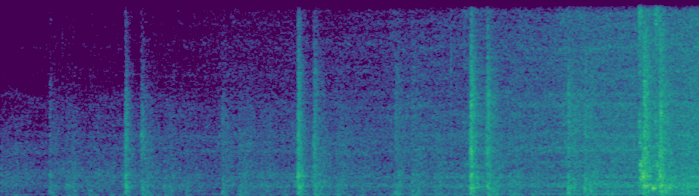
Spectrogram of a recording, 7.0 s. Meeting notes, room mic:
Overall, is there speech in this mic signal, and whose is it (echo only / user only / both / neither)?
neither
